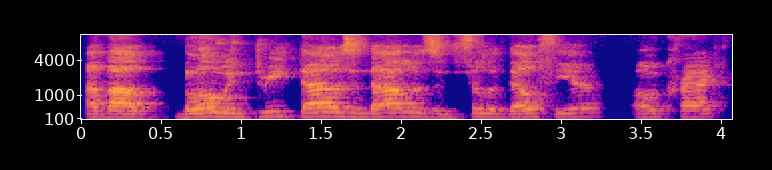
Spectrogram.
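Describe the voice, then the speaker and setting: A young man spins a rambling story in a relaxed, slangy way, laughing between lines. His voice sits a little high for a man. The room around him is echoey. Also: normal speed. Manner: laid-back, laughing, slangy, many fillers. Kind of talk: casual storytelling chat.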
